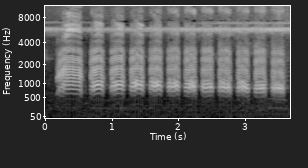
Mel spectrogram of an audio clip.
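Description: A mangrove cuckoo calls alone on Key West in the Keys, clear: one drawn-out nasal note followed by a dozen or so short, guttural, croaking notes in a steady, even rhythm.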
